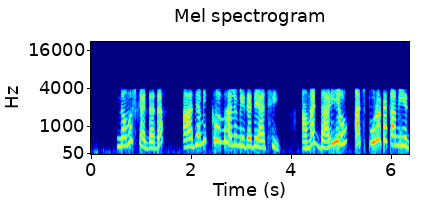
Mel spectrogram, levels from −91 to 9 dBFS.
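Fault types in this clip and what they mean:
G.729 codec: The speech is rebuilt from a modelled vocal tract and a few pulses per short frame rather than carried as a waveform, so it sounds rough and slightly synthetic throughout, with plainly audible damage and nothing above 4 kHz. Unlike a simple low-pass filter, which only dulls the sound, it adds a buzzy, artificial texture to the speech itself, which fits an 8 kbit/s G.729A stream.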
